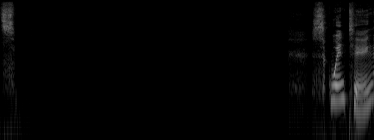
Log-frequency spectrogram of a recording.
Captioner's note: no Sound Present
